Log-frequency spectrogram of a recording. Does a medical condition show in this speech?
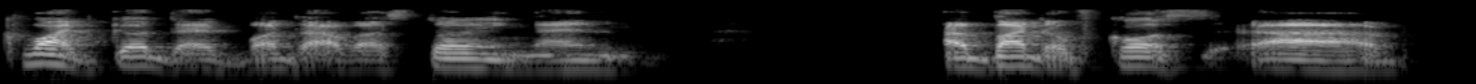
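Yes: stroke with speech impediment; tracheotomy, nasal feeding tube, vena cava filter, right side partly paralyzed; many years after stroke, slack vocal cords on that side; had to learn to speak again, speech impediment still audible, presses more air to sound.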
